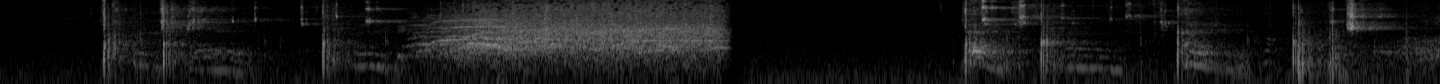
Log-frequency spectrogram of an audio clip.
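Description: Tennis balls are struck sharply back and forth with rackets.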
